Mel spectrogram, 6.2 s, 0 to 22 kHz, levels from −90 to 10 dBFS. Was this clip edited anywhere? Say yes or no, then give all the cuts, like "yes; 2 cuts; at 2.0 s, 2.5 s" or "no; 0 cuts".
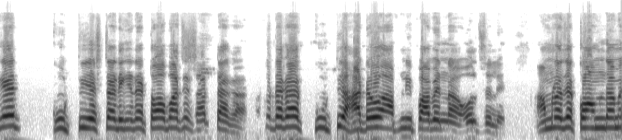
yes; 1 cut; at 2.7 s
